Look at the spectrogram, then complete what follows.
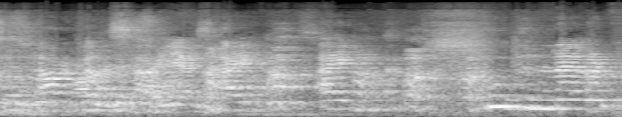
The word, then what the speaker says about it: Arkansas: Alabama, places like that, Arkansas, or how we pronounce it, Arkansas, yes.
